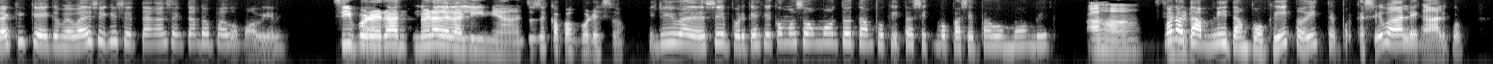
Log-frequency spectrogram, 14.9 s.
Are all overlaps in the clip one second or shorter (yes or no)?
yes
